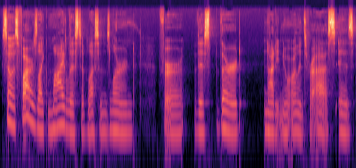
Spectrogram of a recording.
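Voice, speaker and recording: A raspy middle-aged woman with a low, gravelly voice, co-hosting a podcast. She chats frankly and laughs easily, and her voice sounds slightly hoarse. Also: fairly even intonation, slow, mellow. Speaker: podcast co-host. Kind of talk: casual chat.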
